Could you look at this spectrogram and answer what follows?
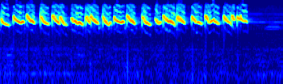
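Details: White-eye preparing to moult sings an unbroken, rapid string of about seventeen high, bright twittering chirps, each dropping in pitch, then stops.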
